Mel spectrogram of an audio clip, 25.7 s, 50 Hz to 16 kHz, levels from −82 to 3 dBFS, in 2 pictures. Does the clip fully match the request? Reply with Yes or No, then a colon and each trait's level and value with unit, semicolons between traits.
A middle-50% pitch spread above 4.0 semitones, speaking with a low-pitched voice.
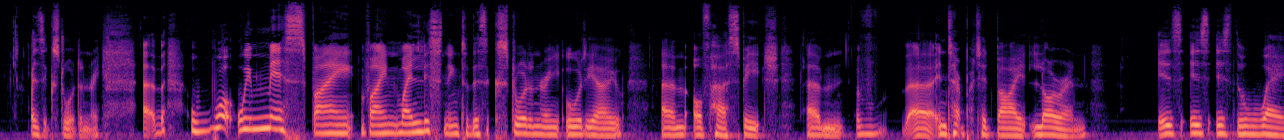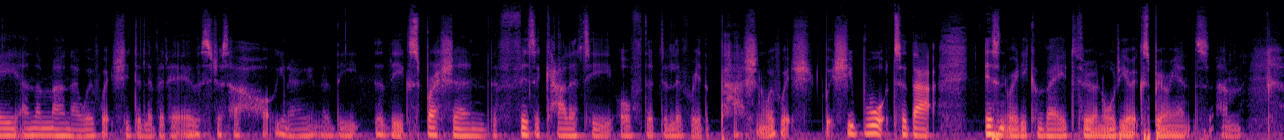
No: average, 4.6 semitones; medium, 145 Hz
